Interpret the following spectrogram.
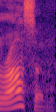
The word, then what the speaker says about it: Rosum: bit more about jonathan rossum which of course his name rhymes with awesome which will probably not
